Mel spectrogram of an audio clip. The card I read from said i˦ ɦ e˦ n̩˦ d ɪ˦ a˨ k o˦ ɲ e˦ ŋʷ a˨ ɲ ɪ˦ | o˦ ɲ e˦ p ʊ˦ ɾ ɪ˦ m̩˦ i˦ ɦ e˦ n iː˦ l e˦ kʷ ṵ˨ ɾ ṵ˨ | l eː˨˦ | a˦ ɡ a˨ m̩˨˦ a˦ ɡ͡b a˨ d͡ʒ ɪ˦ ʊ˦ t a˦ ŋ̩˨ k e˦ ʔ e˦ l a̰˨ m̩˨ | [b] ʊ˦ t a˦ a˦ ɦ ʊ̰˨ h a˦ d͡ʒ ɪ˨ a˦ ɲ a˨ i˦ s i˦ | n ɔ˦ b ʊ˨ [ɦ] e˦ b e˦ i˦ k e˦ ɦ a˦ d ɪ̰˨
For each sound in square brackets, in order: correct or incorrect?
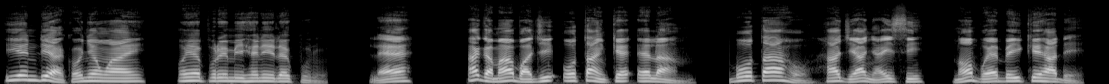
correct, incorrect: none

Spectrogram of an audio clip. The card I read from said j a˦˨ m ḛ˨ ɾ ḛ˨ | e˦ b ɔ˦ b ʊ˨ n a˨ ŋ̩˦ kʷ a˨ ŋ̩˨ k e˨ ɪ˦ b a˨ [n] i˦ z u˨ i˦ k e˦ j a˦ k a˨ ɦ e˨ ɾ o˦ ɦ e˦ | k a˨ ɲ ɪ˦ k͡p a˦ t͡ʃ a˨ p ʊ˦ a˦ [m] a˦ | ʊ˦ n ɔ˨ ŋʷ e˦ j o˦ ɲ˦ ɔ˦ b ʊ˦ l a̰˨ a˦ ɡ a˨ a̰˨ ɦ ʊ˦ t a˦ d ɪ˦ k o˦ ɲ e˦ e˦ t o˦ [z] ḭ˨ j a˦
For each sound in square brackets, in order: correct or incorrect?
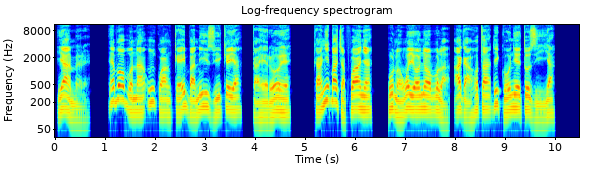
correct, incorrect: ɲ, correct

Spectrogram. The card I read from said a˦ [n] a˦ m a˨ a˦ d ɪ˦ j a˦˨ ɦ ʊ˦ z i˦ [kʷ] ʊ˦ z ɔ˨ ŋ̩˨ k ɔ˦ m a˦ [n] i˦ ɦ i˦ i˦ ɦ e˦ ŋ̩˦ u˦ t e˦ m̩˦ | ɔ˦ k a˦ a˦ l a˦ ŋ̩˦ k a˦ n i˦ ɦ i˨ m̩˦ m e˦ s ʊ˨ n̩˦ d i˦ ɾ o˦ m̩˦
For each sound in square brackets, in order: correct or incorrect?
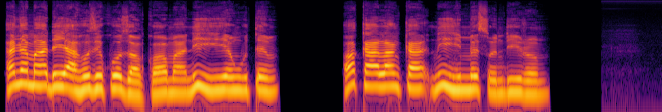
incorrect: ɲ, correct, correct

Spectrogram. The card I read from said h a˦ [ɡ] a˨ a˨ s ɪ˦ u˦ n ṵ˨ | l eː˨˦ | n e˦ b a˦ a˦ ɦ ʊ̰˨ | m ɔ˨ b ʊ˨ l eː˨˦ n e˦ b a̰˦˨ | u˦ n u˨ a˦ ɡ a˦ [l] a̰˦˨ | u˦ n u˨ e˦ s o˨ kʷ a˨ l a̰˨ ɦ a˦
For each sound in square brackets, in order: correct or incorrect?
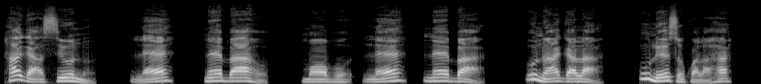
correct, correct

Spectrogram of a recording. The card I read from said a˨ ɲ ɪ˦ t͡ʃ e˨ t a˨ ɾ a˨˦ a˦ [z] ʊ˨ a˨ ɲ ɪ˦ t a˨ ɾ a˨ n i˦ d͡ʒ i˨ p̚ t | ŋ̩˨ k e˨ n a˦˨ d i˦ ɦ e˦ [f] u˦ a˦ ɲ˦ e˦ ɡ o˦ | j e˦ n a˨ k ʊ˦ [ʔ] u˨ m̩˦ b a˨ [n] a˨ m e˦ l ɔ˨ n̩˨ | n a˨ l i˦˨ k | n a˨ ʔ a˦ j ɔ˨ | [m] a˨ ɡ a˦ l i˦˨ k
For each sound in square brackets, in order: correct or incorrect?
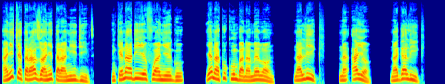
correct, correct, incorrect: k, correct, incorrect: n

